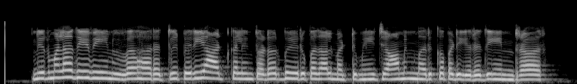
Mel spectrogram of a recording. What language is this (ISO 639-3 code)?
tam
